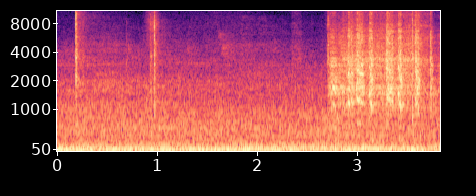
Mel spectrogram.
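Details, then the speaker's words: Used 200cc motorized three-wheeler (Thai samlor) started by hand: it starts easily and settles into an even, low, steady beat with no misses or clatter, running smoothly. Normal running. "ฟังเสียงเครื่องครับสตาร์ทมือติดง่ายครับเครื่องนิ่ม"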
